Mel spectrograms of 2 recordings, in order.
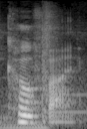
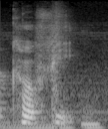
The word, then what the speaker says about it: Ko-fi: The third technical option is going to be Ko-Fi, or Ko-Fi, excuse me. Either way you pronounce it, that is also the third option.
